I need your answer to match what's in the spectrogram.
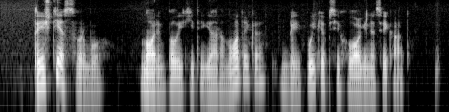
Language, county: Lithuanian, Vilnius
